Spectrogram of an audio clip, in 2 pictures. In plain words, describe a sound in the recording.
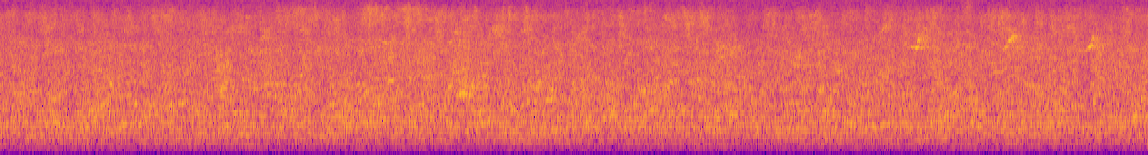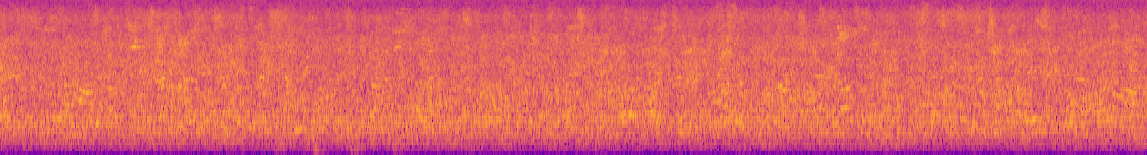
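A large crowd cheers and chatters loudly in a big echoing hall.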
